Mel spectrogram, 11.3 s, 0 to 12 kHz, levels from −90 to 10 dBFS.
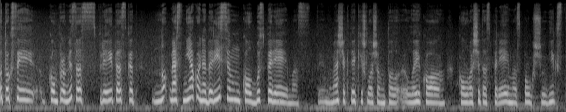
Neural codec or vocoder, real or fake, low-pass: vocoder, 48 kHz, 128 mel bands, Vocos; fake; 10.8 kHz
